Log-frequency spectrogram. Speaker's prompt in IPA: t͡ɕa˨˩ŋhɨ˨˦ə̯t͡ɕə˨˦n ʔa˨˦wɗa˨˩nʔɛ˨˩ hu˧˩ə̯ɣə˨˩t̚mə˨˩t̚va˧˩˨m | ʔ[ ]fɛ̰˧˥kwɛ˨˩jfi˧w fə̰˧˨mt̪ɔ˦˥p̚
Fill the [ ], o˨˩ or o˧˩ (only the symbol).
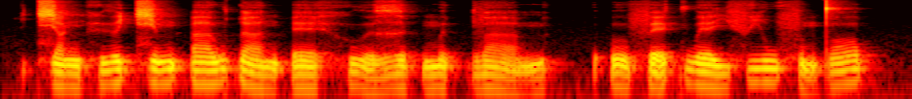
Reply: o˧˩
